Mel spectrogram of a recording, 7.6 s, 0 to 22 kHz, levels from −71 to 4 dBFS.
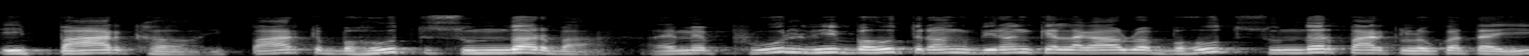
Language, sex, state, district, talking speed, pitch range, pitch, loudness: Bhojpuri, male, Bihar, Muzaffarpur, 165 wpm, 150-190 Hz, 170 Hz, -18 LUFS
